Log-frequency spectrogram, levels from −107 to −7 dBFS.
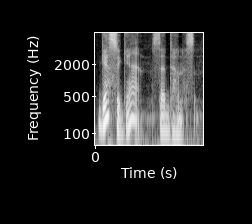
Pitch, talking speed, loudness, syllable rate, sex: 130 Hz, 150 wpm, -20 LUFS, 5.2 syllables/s, male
